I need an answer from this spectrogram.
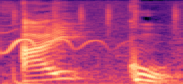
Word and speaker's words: iQOO: ना, उसका सब ब्रांड IQOO, फाइनली हम उसको प्रोनाउंस कर सकते हैं IQOO।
